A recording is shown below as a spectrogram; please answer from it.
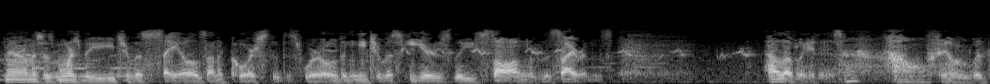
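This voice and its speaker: An actor playing a despairing, wistful ruined businessman, musing haltingly in literary phrases in an old-time radio drama. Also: sits low, lively intonation. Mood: bitter, brooding. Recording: muffled vintage radio recording with music.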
